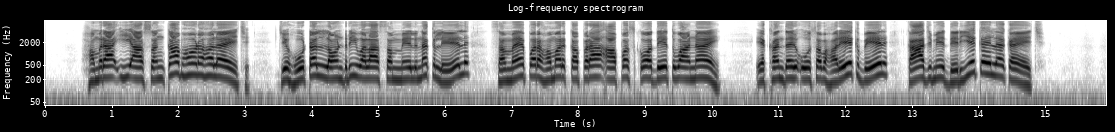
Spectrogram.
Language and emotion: Maithili, fearful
